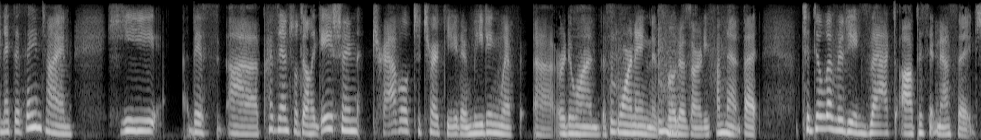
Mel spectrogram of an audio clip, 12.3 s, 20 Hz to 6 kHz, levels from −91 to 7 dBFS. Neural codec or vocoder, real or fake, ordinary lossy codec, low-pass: codec, 16 kHz, 1 kbps, X-Codec, HuBERT features, trained on general audio; fake; AAC, 32 kbps; 5.4 kHz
